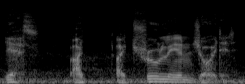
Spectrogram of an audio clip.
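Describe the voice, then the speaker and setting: An actor playing a composed, good-humoured heroic leader in a video game, polite and gently dry. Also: male voice, lowish voice, expressive, a little slow, noisy background. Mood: delighted. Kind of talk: video game cutscene acting.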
